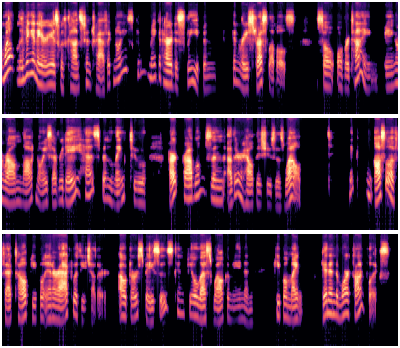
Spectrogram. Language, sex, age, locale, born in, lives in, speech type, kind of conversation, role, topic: English, female, 45-49, en-US, United States, United States, read, expert-assistant, expert, How does traffic noise impact urban communities?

